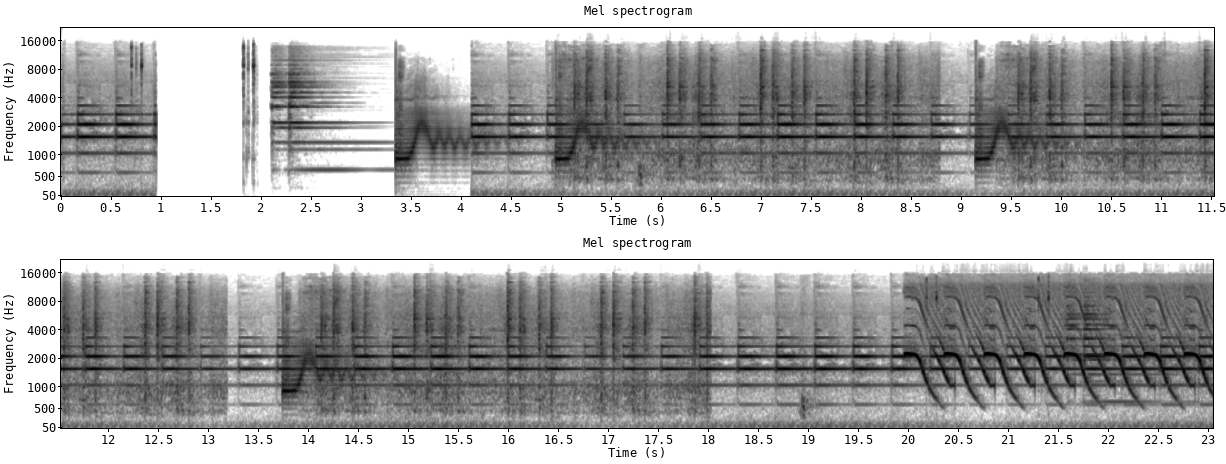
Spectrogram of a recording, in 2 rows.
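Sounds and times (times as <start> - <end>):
level crossing bell ringing: 0.0 - 1.0, 2.1 - 3.5, 4.1 - 23.0
passing train rumble and clatter: 4.2 - 20.0.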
